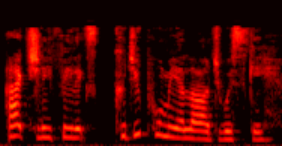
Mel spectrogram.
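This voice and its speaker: Brittle daughter of the house female actor, radio drama: slightly high voice, blunt, strained. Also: quick pace, natural voice. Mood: fed up. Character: brittle, blunt upper-class young woman.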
